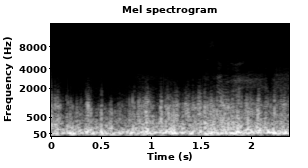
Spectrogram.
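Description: Strong wind buffeting the phone's microphone: a loud, unbroken low rumble of gusting wind.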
